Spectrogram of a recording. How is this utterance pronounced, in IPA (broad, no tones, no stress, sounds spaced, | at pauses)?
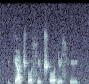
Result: kʲ ɑ t͡ʃʼ o s y t͡ʃʼ o ɗ y s h y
